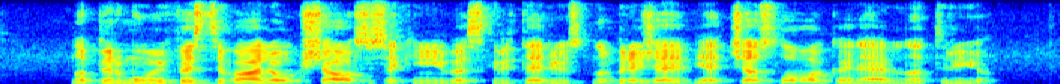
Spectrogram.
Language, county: Lithuanian, Šiauliai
